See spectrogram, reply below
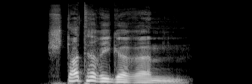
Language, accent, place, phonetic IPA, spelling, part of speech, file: German, Germany, Berlin, [ˈʃtɔtəʁɪɡəʁəm], stotterigerem, adjective, De-stotterigerem.ogg
- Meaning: strong dative masculine/neuter singular comparative degree of stotterig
